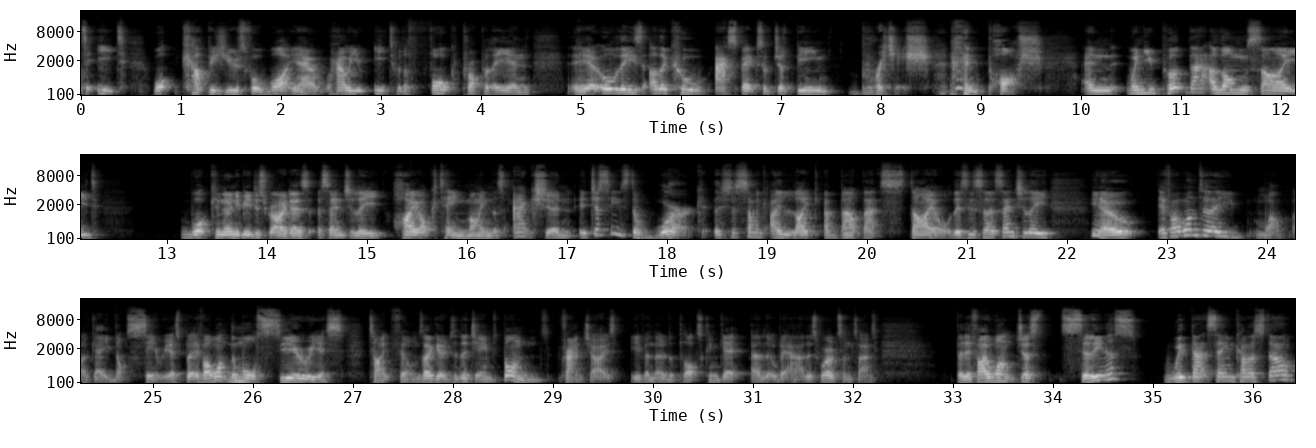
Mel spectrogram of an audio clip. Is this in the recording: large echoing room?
no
